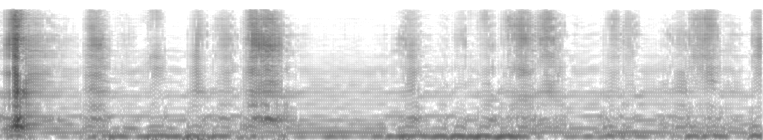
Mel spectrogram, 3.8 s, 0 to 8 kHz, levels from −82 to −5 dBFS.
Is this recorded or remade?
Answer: remade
